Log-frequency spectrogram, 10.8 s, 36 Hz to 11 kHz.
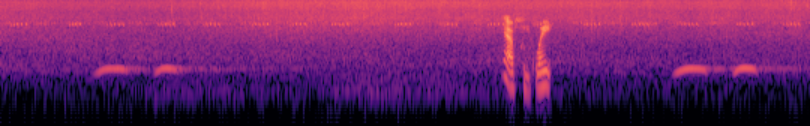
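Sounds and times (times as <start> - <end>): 
faint wind rustling through the trees: 0.0 - 10.7
steady high cricket chirps: 0.0 - 10.7
owl hooting in the distance on a wet night: 1.2 - 2.9, 9.0 - 10.7
speech: 6.8 - 7.4.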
